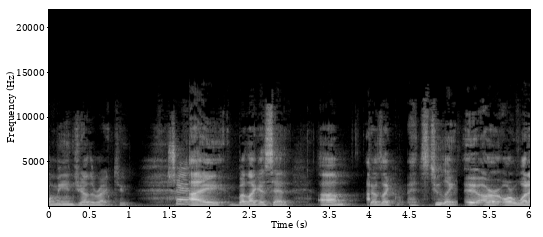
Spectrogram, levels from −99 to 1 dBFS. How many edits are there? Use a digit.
2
